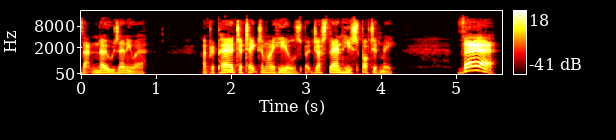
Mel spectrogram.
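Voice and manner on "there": big loud bellow, pitched way up. Acted. Malden spotting the narrator, bellowing. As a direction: bellow it across the street. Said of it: "he bellowed".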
